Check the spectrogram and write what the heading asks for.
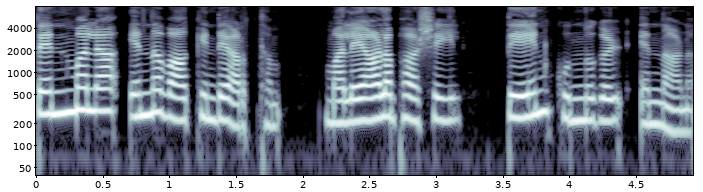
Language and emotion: Malayalam, neutral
